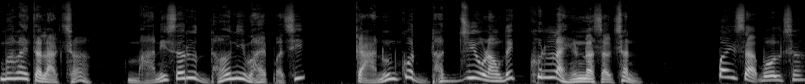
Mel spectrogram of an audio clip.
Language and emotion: Nepali, disgusted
